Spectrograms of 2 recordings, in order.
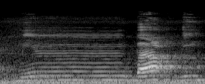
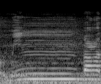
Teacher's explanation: یہ نون تبدیل ہو گیا میم سے, نون نہیں ہوگا, یہ ہے میم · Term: اقلاب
